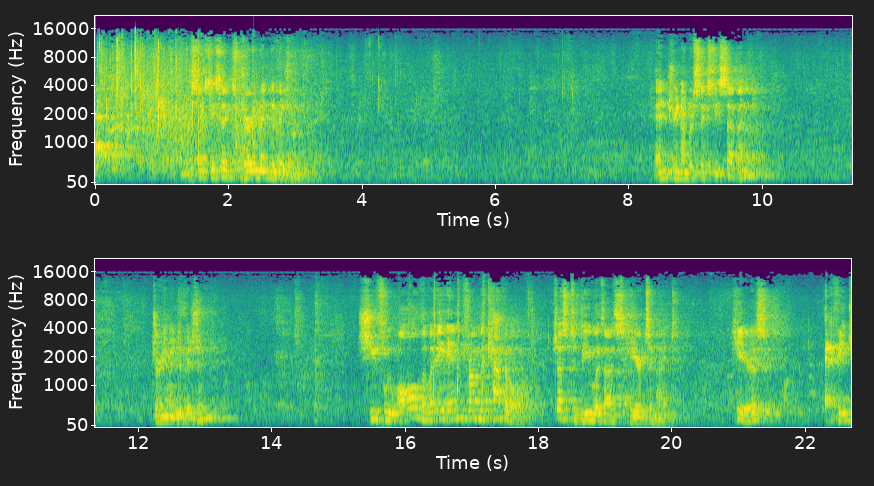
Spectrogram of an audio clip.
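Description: A man speaks through a microphone with pauses, in an echoing hall.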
